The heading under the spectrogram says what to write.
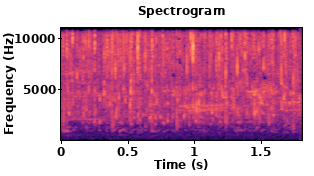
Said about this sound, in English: If your path passes water, hear the ripple of the stream, the occasional plop as a fish surfaces or a frog leaps into its depths.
